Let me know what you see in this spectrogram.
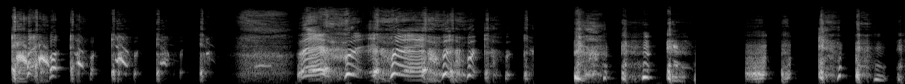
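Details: Simulated, exaggerated coughing in a comedy sketch: rapid repeated harsh coughing fits with throat clearing and strained gasping between bursts.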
